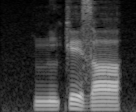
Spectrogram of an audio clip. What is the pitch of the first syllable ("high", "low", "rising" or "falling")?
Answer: low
